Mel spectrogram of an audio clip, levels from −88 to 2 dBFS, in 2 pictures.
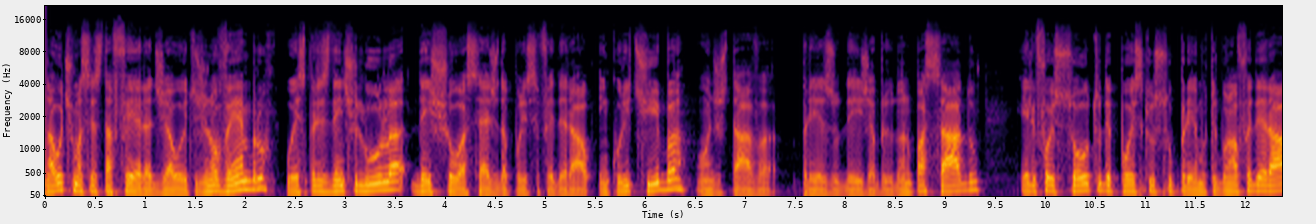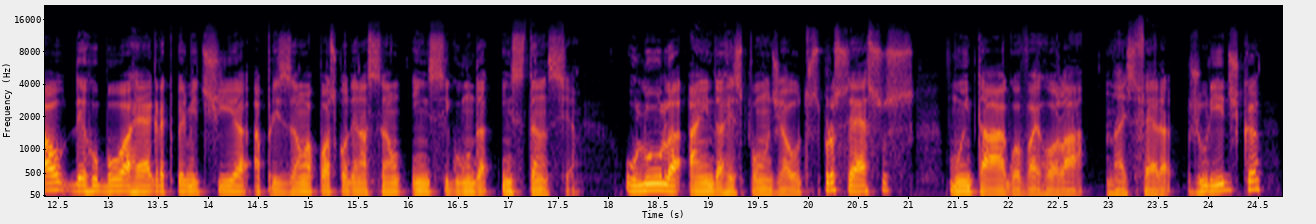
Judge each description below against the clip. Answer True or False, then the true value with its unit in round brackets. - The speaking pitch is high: False (110 Hz)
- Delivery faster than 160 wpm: False (150 wpm)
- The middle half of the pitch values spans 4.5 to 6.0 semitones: True (5.0 semitones)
